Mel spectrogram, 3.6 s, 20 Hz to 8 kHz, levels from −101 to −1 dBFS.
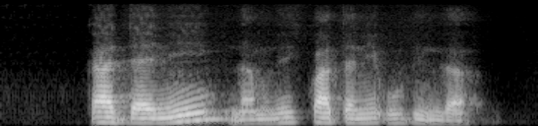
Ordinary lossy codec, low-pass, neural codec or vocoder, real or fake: AAC, 32 kbps; 7.2 kHz; codec, 16 kHz, 0.4 kbps, LongCat-Audio-Codec; fake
